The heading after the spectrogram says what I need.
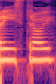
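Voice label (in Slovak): "prístroj", Slovak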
